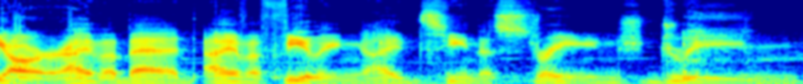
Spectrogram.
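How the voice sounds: A raspy, put-on character voice from a man, very deep and low, at a fairly slow pace over clear background music.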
